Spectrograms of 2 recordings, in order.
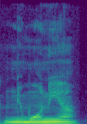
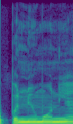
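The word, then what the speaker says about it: pneumonia: पी भी कुछ शब्दों में साइलेंट रहता है। जैसे न्यूमोनिया इसको पन्यूमोनिया नहीं बोलते।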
